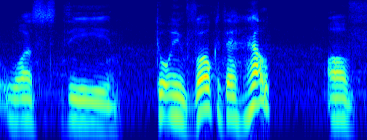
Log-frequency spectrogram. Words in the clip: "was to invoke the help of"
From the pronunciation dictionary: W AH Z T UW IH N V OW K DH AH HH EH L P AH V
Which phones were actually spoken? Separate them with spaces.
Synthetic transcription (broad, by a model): W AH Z T UW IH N V OW K DH AH HH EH L AH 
